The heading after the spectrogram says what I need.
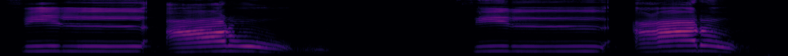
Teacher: फिल, फिल, आगे हमज़ा पे ज़बर और रा साकिन, तो हमज़ा को हम रा के साथ मिलाएंगे और रा को पुर पढ़ेंगे क्योंकि रा से पहले ज़बर है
